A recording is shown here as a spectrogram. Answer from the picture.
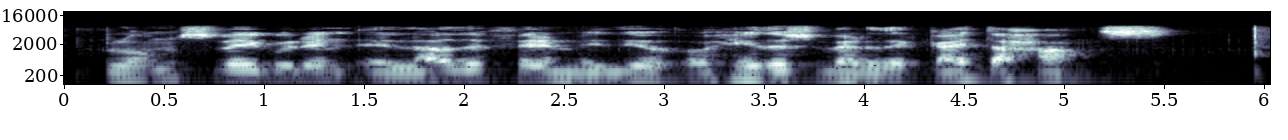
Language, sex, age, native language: Icelandic, male, 13, Icelandic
